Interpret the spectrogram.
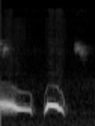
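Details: Spotted dove decoy in the 'thổ' voice used to draw in wild doves. The clip catches the end of a phrase: a drawn-out, slightly grainy falling coo followed by a single rounded coo, then quiet.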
